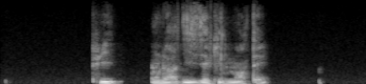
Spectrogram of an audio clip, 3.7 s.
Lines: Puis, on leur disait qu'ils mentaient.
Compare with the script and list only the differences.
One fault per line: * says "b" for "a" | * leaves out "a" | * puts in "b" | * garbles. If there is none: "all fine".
all fine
